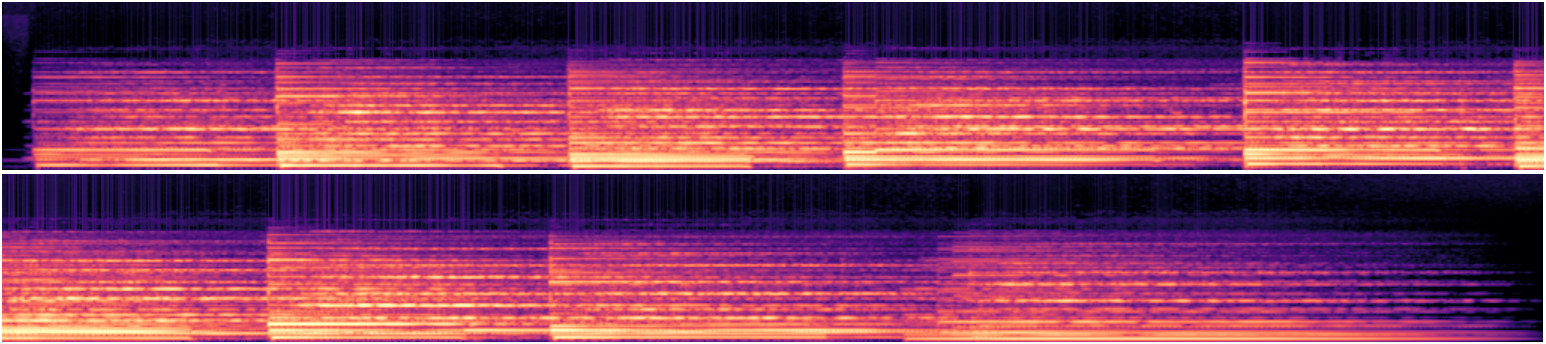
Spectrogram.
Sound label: shimmer; ventris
